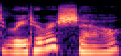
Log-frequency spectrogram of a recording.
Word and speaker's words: Rita Rochelle: My name is Rita Rochelle, and that's spelled R-I-T-A. Rochelle is R-O-C-H-E-L-L-E.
